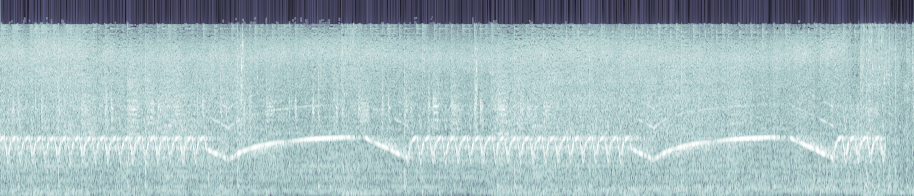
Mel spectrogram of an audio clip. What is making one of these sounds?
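A car engine roars at speed.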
